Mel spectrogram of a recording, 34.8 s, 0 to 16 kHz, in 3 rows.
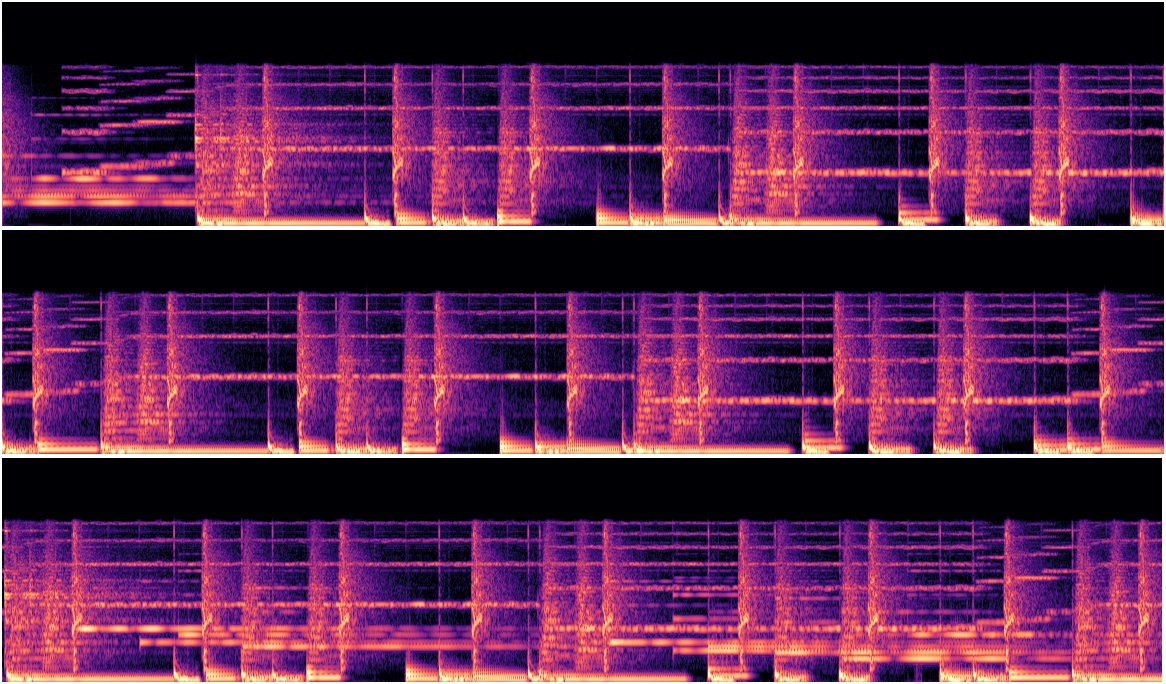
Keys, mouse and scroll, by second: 1.9 click, 2.9 scroll up 1, 3.7 click, 8.4 click, 8.5 click, 9.9 click, 10.0 click, 10.4 scroll down 2, 11.9 middle click, 13.0 scroll up 1, 14.9 click, 15.0 click, 15.7 scroll up 2, 18.2 click, 22.2 click, 22.3 click, 23.0 click, 23.2 click, 23.7 scroll down 2, 25.1 p, 28.7-29.0 scroll up 2, 30.6 click, 30.7 click.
